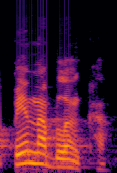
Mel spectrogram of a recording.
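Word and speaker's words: Peña Blanca: Nossa Senhora de Penha Blanca. Se escreve P-E-N com o tio em cima, que é do espanhol, Pena Blanca.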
